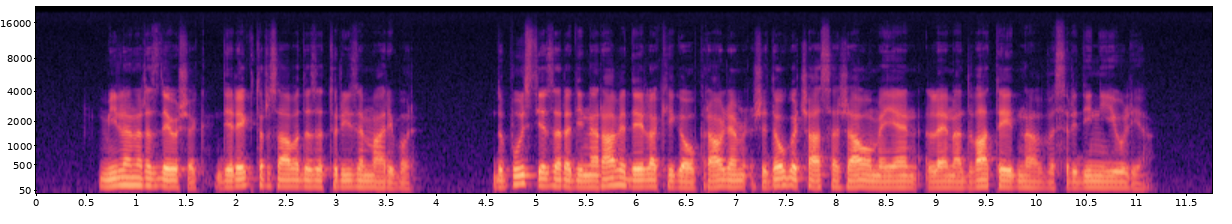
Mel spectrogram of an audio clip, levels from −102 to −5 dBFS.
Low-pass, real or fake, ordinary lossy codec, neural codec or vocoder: 19.8 kHz; fake; none; vocoder, 44.1 kHz, 128 mel bands every 512 samples, BigVGAN v2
